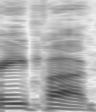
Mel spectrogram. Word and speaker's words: Epoch: Is it epic or epoch? Epoch. Epoch. Oh, I got that one right.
